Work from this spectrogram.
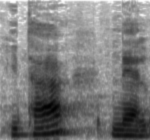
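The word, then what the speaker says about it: ethanal: ইথানেল উচ্চারণটা খেয়াল করতে হবে, এটা হচ্ছে ইথানেল। একইভাবে এই দুটি হচ্ছে অ্যালডিহাইড।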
